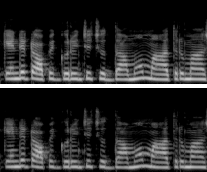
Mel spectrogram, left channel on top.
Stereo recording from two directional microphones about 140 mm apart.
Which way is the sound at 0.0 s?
35° left (ahead or behind).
